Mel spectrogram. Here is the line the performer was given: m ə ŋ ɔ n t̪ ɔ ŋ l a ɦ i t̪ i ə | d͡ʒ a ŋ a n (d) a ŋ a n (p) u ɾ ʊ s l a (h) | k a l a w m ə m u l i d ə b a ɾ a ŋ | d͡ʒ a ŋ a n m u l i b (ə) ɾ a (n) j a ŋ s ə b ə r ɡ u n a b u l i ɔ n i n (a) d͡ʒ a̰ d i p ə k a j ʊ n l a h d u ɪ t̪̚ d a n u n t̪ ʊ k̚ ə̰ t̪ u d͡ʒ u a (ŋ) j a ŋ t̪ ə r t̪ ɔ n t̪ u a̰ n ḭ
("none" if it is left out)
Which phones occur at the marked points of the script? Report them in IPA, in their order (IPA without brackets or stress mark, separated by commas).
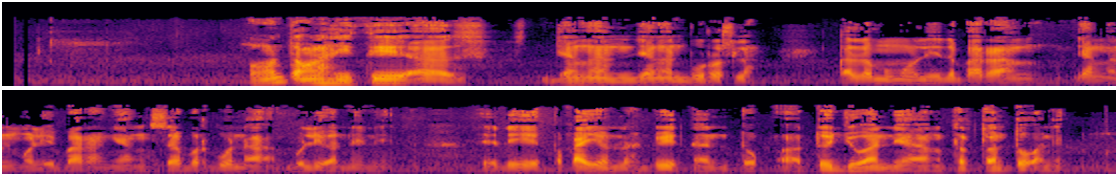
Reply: d͡ʒ, b, h, a, ŋ, i, n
